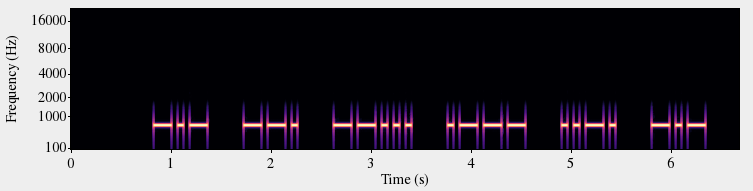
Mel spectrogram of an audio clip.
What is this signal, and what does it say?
Morse code, heard as a keyed tone, about 20 wpm, spaced as for 14 wpm, 700 Hz. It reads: KG7JFK
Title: 238 Lesson 38g - Letter q - Call Signs 20wpm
